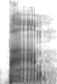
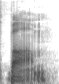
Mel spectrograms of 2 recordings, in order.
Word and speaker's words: bomb: like it is not boom it's not boom boom it's a bomb and third thing we don't pronounce the b so many times Alexia says bomb but it's bomb bomb yeah so you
